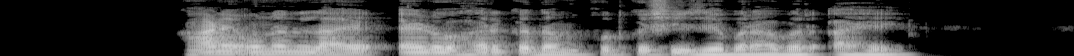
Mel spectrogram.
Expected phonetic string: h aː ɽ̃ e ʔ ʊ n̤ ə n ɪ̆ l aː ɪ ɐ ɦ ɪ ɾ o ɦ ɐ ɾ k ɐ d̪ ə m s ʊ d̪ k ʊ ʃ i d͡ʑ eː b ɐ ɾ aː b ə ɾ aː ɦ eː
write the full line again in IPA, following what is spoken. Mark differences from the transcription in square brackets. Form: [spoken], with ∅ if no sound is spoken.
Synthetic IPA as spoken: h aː ɽ̃ e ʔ ʊ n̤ ə n ɪ̆ l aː ɪ ɐ ɦ ɪ [ɽ] o ɦ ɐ ɾ k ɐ d̪ ə m [x] ʊ d̪ k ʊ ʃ i d͡ʑ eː b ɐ ɾ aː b ə ɾ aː ɦ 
